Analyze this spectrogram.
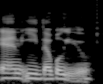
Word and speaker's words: knew: some people kind of they recognize the k sound and make it more of like a new new sort of sound I just say new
